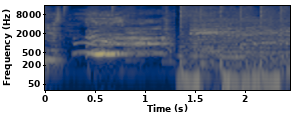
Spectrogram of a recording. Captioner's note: both roar; t-rex roar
